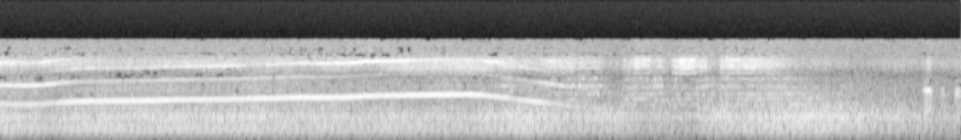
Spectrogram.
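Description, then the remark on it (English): A Studebaker sedan carrying four escaped convicts revs steadily higher for several seconds, its engine whine climbing before dropping off as it shifts and pulls away toward the west gate, loud over a rumbling background with no talking. “Kick that sign open and drive straight to the west gate.”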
